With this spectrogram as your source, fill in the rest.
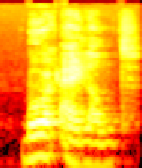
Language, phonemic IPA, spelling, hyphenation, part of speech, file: Dutch, /ˈboːr.ɛi̯ˌlɑnt/, booreiland, boor‧ei‧land, noun, Nl-booreiland.ogg
- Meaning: drilling rig (platform used in drilling for mineral resources)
